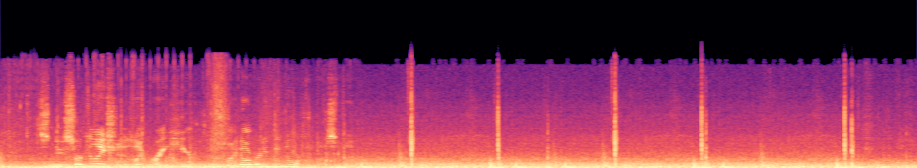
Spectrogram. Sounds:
tornado roaring

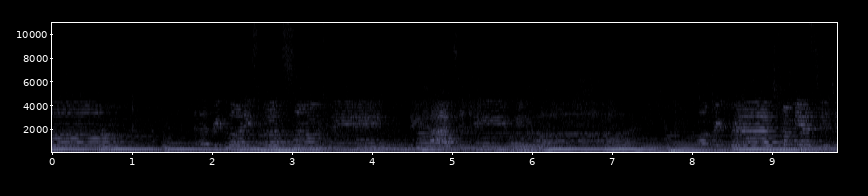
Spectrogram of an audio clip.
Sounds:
tender music
music

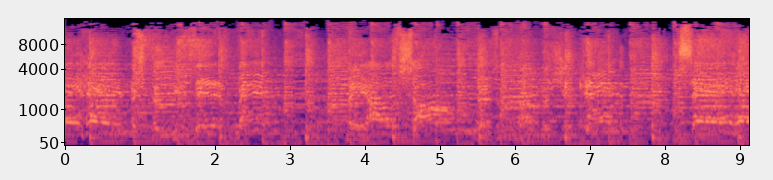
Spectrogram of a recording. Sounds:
soundtrack music
music

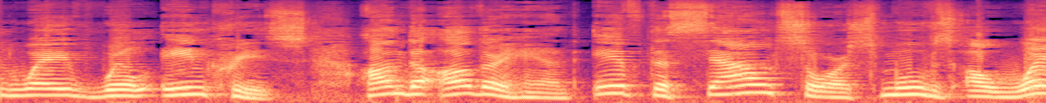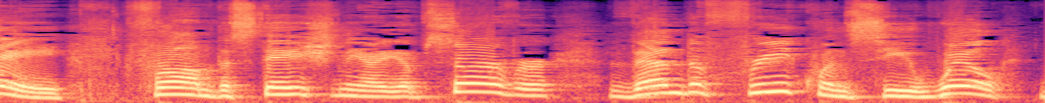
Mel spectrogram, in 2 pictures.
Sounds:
speech

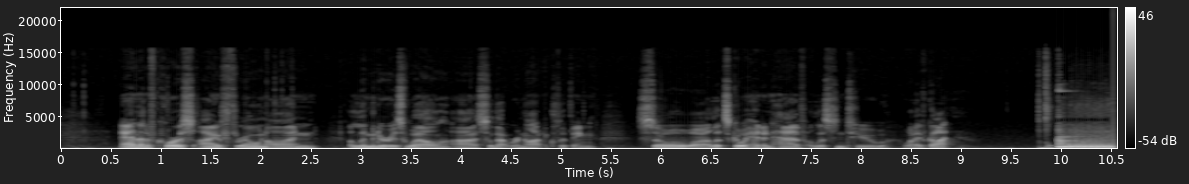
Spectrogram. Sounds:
speech

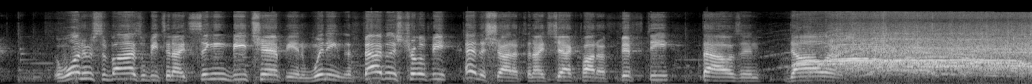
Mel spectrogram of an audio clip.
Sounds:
speech
music

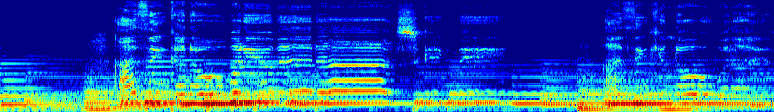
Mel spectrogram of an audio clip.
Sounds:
lullaby
music

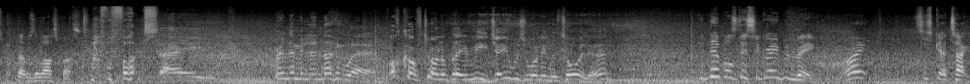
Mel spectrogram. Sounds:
speech
vehicle

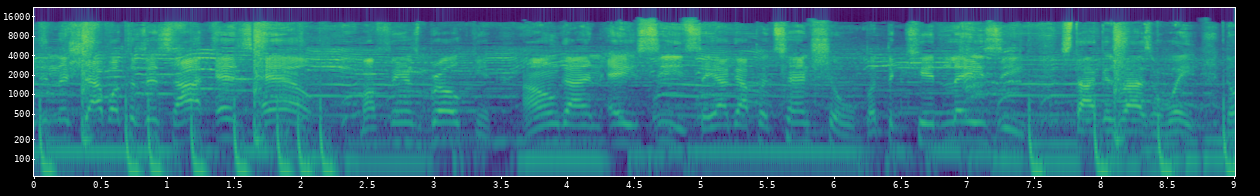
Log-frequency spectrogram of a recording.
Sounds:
rapping

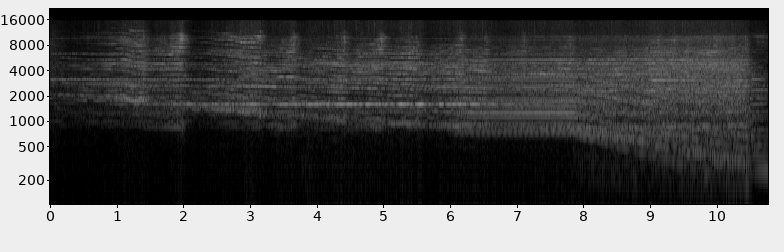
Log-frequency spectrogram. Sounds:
music
musical instrument

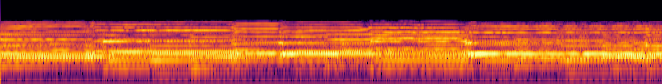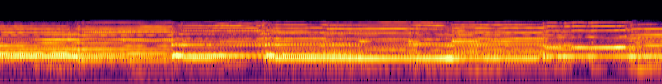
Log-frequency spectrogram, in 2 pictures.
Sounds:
musical instrument
violin
music

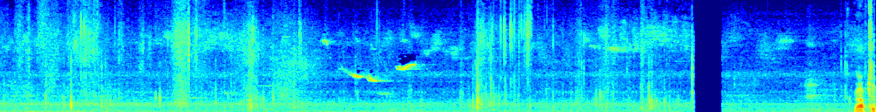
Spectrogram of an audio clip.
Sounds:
bird

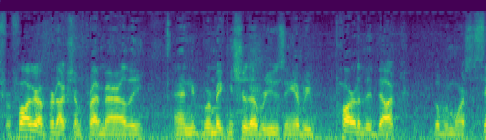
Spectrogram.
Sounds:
speech

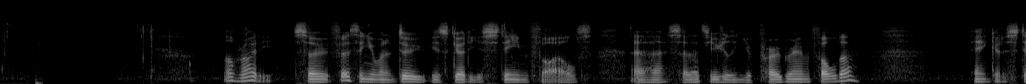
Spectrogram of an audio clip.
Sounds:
speech

